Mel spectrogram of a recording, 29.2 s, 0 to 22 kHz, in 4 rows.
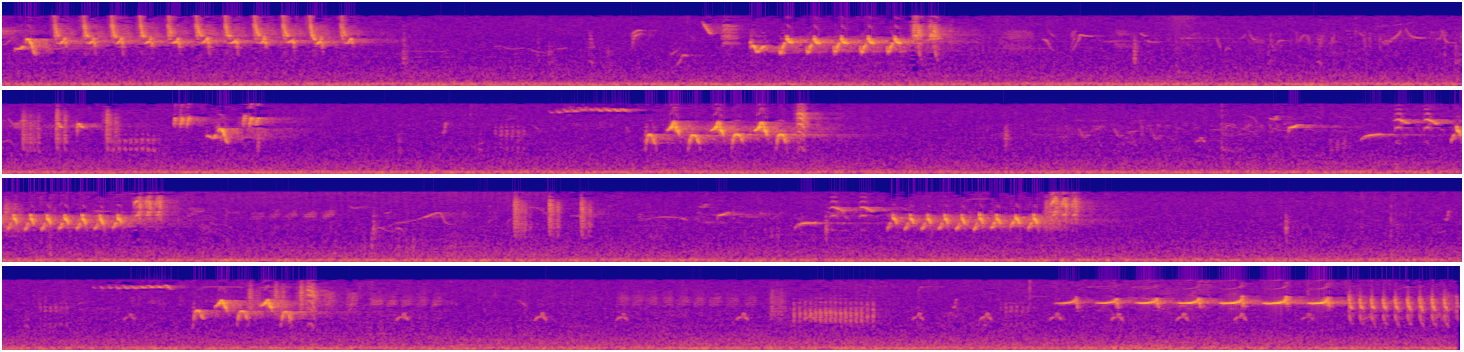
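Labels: A bird is chirping rhythmically nearby. 0:00.0 - 0:01.9
Birds singing quietly in the distant background. 0:00.0 - 0:29.2
A bird is chirping rhythmically nearby. 0:03.5 - 0:04.8
A bird is chirping rhythmically nearby. 0:07.3 - 0:08.6
A bird is chirping rhythmically nearby. 0:10.1 - 0:11.4
A bird is chirping rhythmically nearby. 0:13.7 - 0:15.5
A bird is chirping rhythmically nearby. 0:18.9 - 0:20.1
A bird is chirping rhythmically nearby. 0:22.3 - 0:23.6
An insect makes a raspy sound in the background. 0:24.9 - 0:27.0
A bird is chirping rhythmically nearby. 0:27.2 - 0:29.2

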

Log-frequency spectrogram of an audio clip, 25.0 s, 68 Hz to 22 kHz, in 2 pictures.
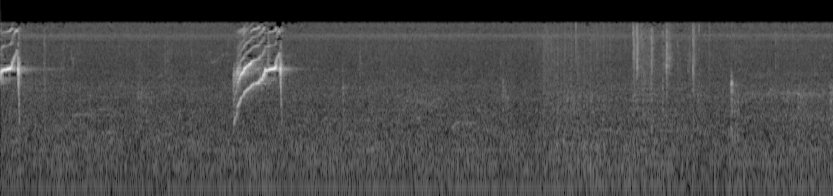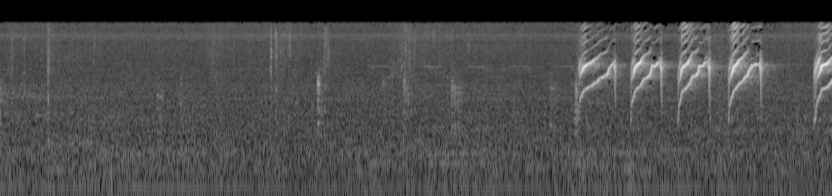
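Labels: A bird sings loudly in an increasing pattern outdoors. 0:00.0 - 0:00.5
A river hums quietly in a steady, distant pattern. 0:00.0 - 0:25.0
A bird sings loudly in an increasing pattern outdoors. 0:03.4 - 0:04.4
A rhythmic fluttering sound repeats in the distance. 0:08.0 - 0:09.5
A clicking sound repeats quietly outdoors. 0:09.4 - 0:10.6
A bird sings quietly in a repeating pattern outdoors. 0:10.9 - 0:13.4
A bird sings quietly in a repeating pattern outdoors. 0:14.8 - 0:21.1
A whistle sounds quietly in a repeating pattern in the distance. 0:17.5 - 0:21.1
A bird sings loudly in a repeating pattern outdoors. 0:21.1 - 0:25.0

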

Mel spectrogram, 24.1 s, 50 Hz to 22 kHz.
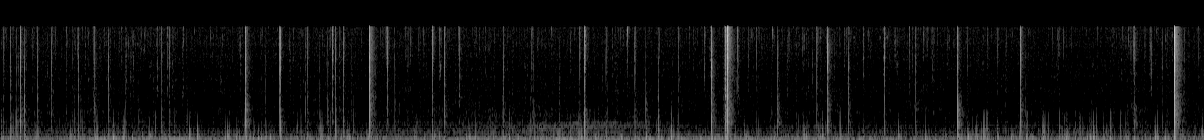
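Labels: Continuous and constant sound of wood and coal burning with popping and crackling flames. 0:00.0 - 0:24.1

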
